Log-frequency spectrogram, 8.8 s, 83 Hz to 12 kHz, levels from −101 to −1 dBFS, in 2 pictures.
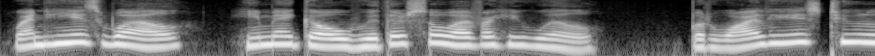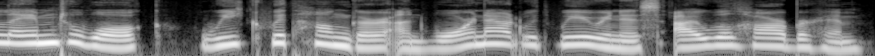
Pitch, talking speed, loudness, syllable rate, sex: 215 Hz, 205 wpm, -17 LUFS, 4.9 syllables/s, female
